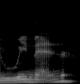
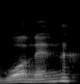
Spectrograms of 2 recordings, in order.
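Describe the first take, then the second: First: The first vowel sounds like 'i'. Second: The first vowel sounds like 'o'. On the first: The speaker calls it right. "you say women, although it's a O" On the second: The speaker calls it wrong. "You don't pronounce it woman"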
